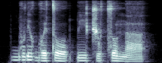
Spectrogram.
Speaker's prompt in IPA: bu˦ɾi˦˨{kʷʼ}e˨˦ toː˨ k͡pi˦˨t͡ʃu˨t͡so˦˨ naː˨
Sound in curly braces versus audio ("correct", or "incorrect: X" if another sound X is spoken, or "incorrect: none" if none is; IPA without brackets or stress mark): incorrect: ɡʷ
